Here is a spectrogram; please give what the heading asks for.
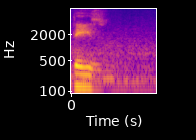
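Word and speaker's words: DAZN: don't have the the dazzin app or whatever they're putting bellator on so i'm gonna have to find another way to watch this but it's pronounced what pronounced days it's pronounced don't download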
